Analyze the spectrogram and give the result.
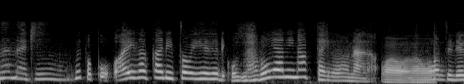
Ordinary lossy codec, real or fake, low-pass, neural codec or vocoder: none; fake; none; codec, 16 kHz, 0.5 kbps, X-Codec, HuBERT features, trained on general audio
